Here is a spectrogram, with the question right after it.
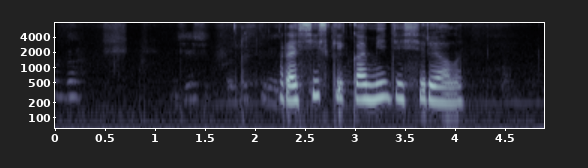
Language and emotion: Russian, neutral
